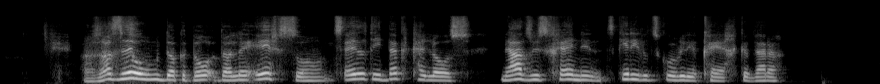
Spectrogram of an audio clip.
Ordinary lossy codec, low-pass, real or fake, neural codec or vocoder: AAC, 64 kbps; 9.9 kHz; fake; codec, 16 kHz in and 24 kHz out, 0.6 kbps, FocalCodec, streaming, 4096 codes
